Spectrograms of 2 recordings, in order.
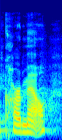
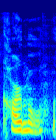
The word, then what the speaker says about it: Carmel: Well, his home is in Maon, and his business is in Carmel. And this is not pronounced Carmel, like the candy.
